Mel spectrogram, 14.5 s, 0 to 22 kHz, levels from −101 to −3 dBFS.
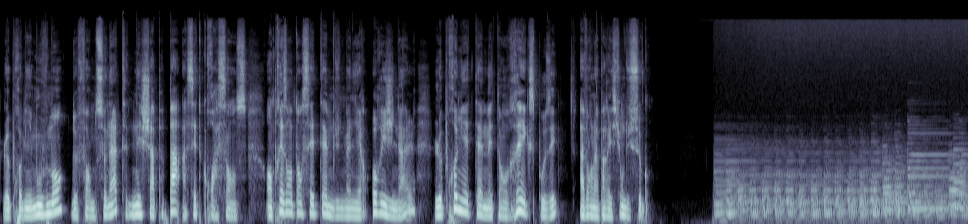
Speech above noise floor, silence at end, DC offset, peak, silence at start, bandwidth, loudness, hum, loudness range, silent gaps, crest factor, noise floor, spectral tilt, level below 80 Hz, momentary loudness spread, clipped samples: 60 dB; 0 s; under 0.1%; -6 dBFS; 0.05 s; 16 kHz; -26 LUFS; none; 13 LU; none; 20 dB; -85 dBFS; -5.5 dB/octave; -50 dBFS; 17 LU; under 0.1%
